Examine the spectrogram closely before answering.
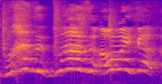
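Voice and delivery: hammed-up fright at blood; mock blood panic. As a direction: squeal over the blood, half laughing. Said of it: "I'm like".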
